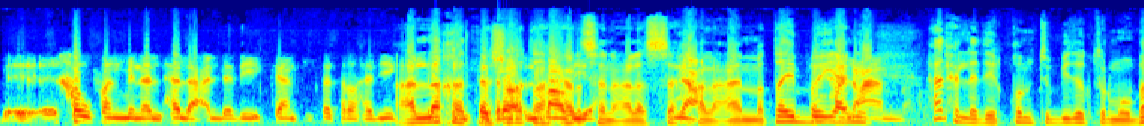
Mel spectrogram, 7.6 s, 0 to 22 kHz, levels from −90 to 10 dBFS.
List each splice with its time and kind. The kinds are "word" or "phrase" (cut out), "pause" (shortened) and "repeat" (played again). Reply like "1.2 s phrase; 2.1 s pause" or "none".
6.3 s word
